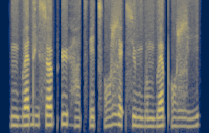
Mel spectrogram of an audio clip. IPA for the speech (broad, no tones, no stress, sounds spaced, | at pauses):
m b ɛ d i̤ s œ p ʔ y h a̤ t͡sʼ i t͡sʼ ɔ̤ ɮ e ʔ s y m b ə m b ɛ pʼ ɔ̤ ɮ i̤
